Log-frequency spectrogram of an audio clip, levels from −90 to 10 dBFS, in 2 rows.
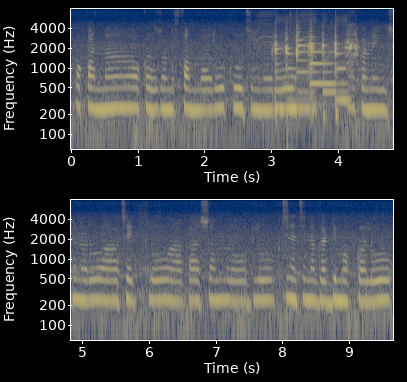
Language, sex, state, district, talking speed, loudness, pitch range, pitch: Telugu, female, Andhra Pradesh, Guntur, 95 wpm, -21 LUFS, 235-245 Hz, 240 Hz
